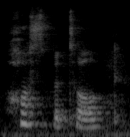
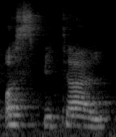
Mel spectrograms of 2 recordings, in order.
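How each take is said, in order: First: The starting H sound is clearly breathed. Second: The starting H sound is dropped. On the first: The speaker calls it right. "the H at the beginning of words is not silent" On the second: The speaker calls it wrong. "We don't say"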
